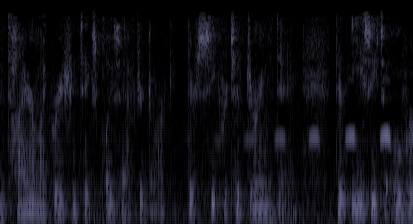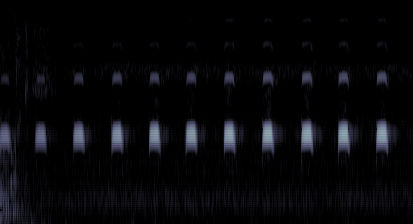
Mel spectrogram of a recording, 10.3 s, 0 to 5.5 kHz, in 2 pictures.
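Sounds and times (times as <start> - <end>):
speech: 0.0 - 5.6
male northern saw-whet owl advertisement call: 4.3 - 10.2.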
